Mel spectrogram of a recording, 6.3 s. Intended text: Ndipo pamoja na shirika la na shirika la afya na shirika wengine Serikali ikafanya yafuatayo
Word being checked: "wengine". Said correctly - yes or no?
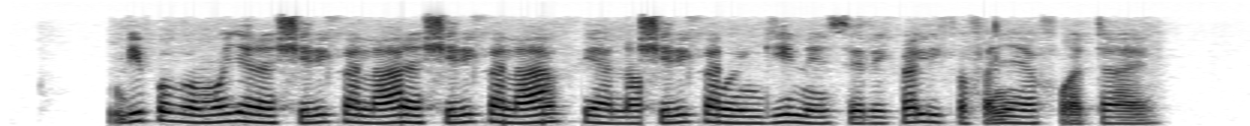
yes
